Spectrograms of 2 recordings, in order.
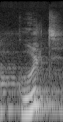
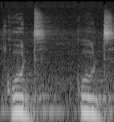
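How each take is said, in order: First: Could with a sounded L, "kult"; wrong pronunciation. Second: Could said "kud", L silent; correct pronunciation. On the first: Teacher showing students the mistake. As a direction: put an L into could. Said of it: "ne dites pas could". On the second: Teacher showing students the right form. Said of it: "mais dites". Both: Shown as a demonstration.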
